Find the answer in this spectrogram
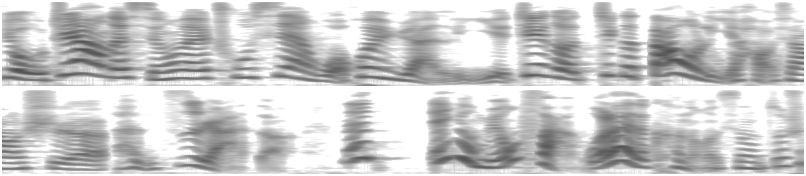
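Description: A woman raises and projects her high voice, swinging very widely in pitch at a moderate pace. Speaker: podcast co-host. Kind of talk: casual chat.

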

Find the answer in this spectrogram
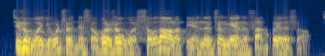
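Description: A man with a fairly high pitch and a plain, everyday voice. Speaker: podcast co-host. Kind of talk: casual chat.

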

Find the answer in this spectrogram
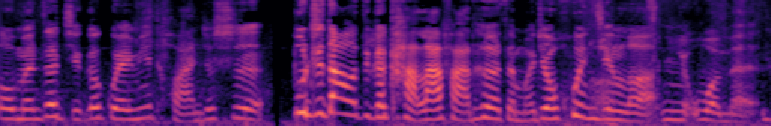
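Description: Talking at a fairly quick pace with hardly any pauses, a woman uses a high pitch, lively intonation and big swings in loudness over noticeable background noise. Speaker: podcast co-host. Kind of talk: casual chat. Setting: outdoors on grass by a library.

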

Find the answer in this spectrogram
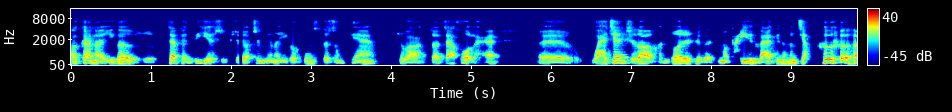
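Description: This is an unremarkable speaking voice from a man at medium pitch. He talks at a moderate pace with ordinary pitch variation. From China, Henan (Zhengzhou). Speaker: design agency founder and packaging designer. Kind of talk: interview conversation.

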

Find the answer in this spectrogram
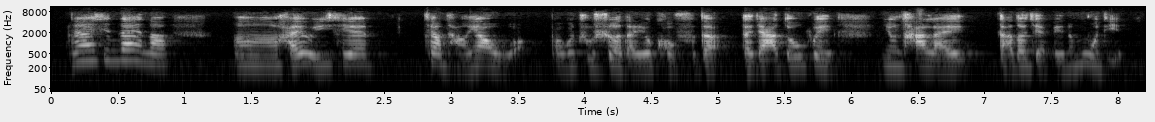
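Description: A woman with a plain, everyday voice speaks at a moderate pace and a fairly high pitch, her intonation lively and her loudness swinging widely. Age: 40s. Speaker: pharmacist. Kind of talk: interview.

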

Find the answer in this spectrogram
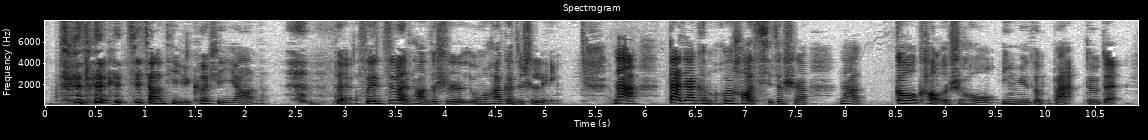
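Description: A woman uses a plain, everyday voice, fairly high, with lively intonation. She keeps a moderate pace, with big swings in loudness. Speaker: dance teacher. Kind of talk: casual chat.

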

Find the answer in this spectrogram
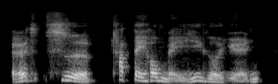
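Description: The voice has very wide pitch swings and some vocal fry. It carries a Hong Kong accent. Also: man, dry, close sound with no echo. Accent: Hong Kong-accented Mandarin. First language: Cantonese (speaking Chinese). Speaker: advertising creative director. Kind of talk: interview. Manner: animated, laughs loudly.

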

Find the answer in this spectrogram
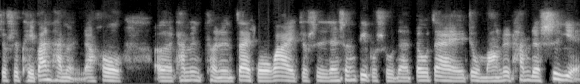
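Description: A woman's very deep, low voice with ordinary pitch variation at a fairly slow pace, over a quiet background. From Spain (Madrid), second-generation Chinese. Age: 30s. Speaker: e-commerce worker, immigrant guest. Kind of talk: casual interview chat.

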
